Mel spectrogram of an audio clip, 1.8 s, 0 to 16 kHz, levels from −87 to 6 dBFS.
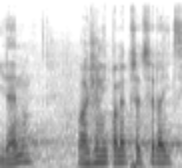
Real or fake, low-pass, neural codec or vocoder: fake; 14.4 kHz; vocoder, 44.1 kHz, 128 mel bands, Pupu-Vocoder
